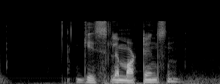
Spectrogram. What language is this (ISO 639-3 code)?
nor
